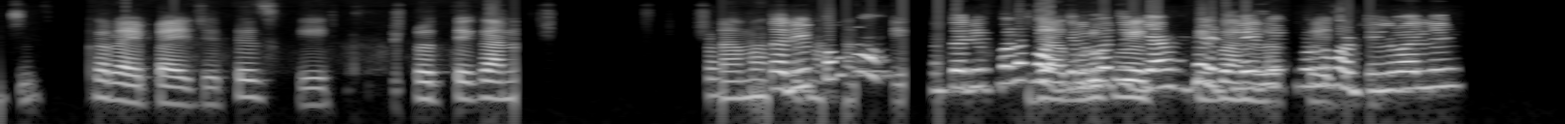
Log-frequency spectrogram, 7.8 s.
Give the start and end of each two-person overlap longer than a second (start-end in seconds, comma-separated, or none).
5.2-6.7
